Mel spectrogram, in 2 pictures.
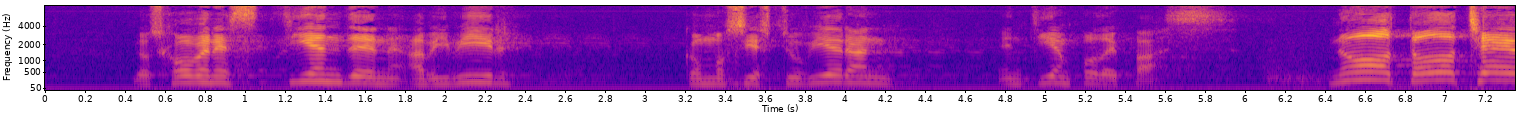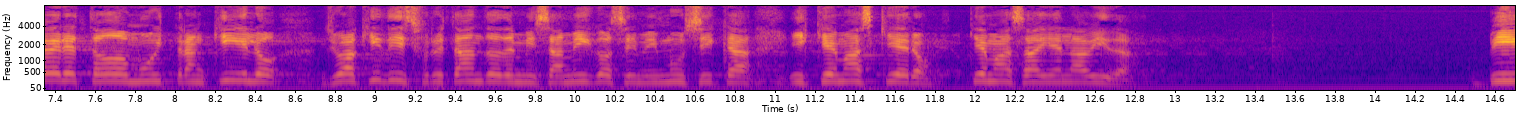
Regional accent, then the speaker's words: Uruguay; Yo soy uruguayo, me crié en el Uruguay, también de padres norteamericanos.

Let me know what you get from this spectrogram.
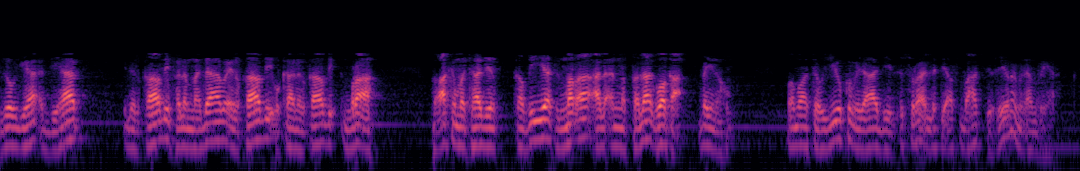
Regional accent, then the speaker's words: Libya; فقام النظام السابق عندنا في ليبيا بالاستحواذ عليها

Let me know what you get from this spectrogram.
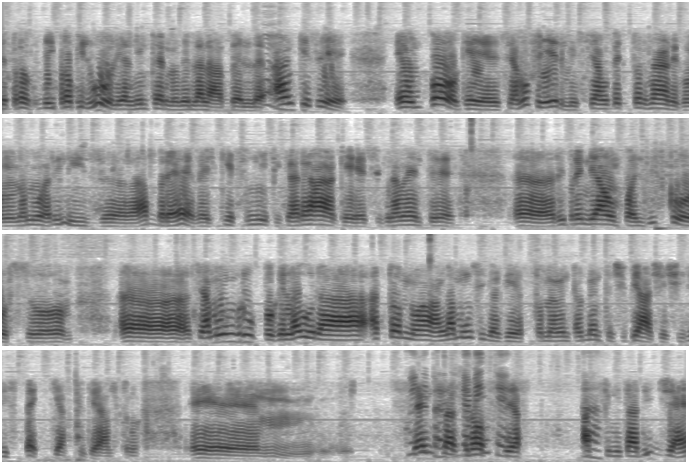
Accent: Campania, Italy; Noi siamo della provincia di Avellino.

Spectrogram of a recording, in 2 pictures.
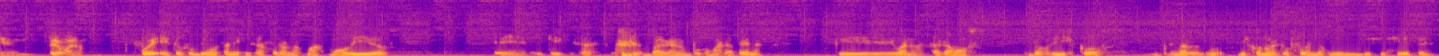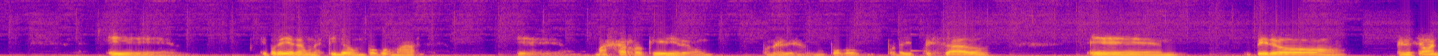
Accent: Lomas de Zamora, Buenos Aires Province, Argentina; Nosotros somos de distintos lugares. Sí. Yo soy de Lomas, de Zona Sur.

